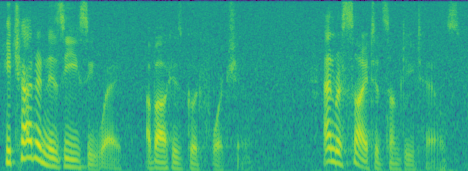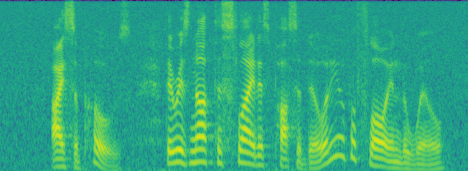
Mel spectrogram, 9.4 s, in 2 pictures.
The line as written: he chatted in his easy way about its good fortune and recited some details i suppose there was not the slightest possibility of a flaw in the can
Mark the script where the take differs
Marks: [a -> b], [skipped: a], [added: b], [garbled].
he chatted in his easy way about [its -> his] good fortune and recited some details i suppose there [was -> is] not the slightest possibility of a flaw in the [can -> will]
